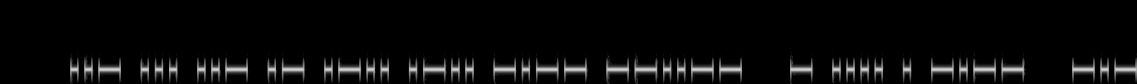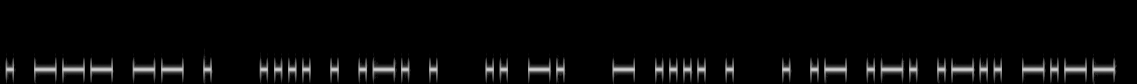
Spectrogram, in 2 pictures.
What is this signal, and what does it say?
Morse code, heard as a keyed tone, about 17 wpm, 700 Hz. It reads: USUALLY, THEY COME HERE IN THE EARLY
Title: Sentences from Top 1000 Words - Review Part 3 - 17wpm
